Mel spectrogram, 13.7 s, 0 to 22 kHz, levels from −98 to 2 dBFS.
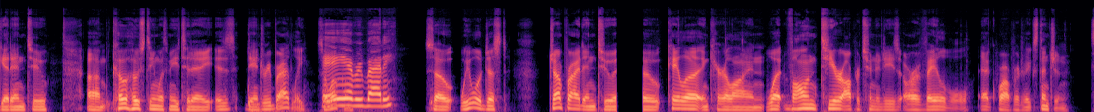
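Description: Speech, with an audio dropout to silence from 7.70 to 8.04 s. About 0.34 s vanishes into silence, likely from a brief input loss.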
